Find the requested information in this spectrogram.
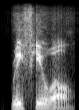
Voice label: "refuel", American

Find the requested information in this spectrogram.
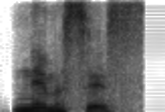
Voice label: "nemesis", Indian

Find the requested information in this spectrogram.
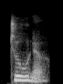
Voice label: "Tudor", Indian

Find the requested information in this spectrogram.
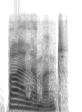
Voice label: "Parliament", Indian; Dictionary

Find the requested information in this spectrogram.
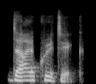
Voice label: "diacritic", Indian

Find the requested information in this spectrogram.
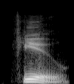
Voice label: "phew", American

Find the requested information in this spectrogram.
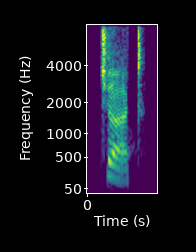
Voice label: "chert", Indian

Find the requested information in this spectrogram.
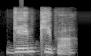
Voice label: "gamekeeper", Indian

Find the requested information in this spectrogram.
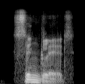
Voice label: "singlet", British

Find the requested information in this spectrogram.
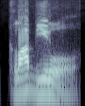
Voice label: "globule", American

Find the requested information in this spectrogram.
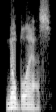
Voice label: "noblesse", American

